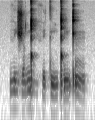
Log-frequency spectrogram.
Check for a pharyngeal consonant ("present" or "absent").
absent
